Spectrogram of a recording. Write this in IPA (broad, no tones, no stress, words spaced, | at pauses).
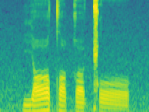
jɑtˤəqo ǁɔ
